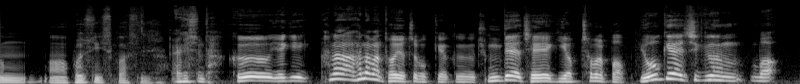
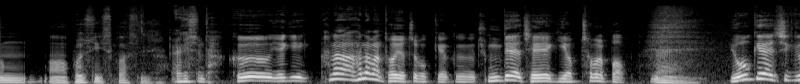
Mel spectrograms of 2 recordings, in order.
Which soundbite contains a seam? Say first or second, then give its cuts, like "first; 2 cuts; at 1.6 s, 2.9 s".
first; 1 cut; at 6.3 s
